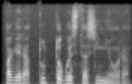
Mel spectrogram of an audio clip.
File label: pay, italian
